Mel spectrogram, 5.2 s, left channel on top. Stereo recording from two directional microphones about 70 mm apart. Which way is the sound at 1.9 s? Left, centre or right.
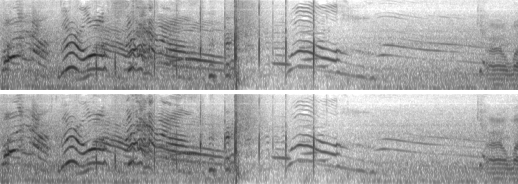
Left.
